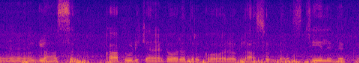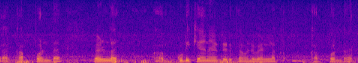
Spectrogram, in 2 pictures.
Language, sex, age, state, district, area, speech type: Malayalam, female, 45-60, Kerala, Alappuzha, rural, spontaneous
